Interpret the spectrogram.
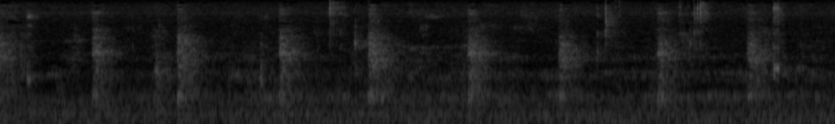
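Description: Faint chewing of a crumbly iced cookie: soft, even crunches about three a second over a low steady room hum.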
